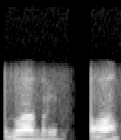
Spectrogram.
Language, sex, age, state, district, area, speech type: Assamese, male, 60+, Assam, Tinsukia, rural, conversation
